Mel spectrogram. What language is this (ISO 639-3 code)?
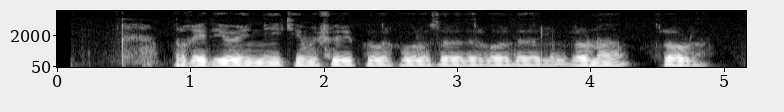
pus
